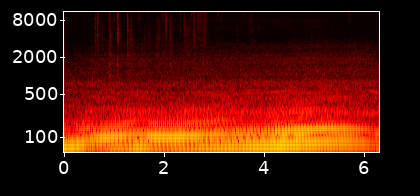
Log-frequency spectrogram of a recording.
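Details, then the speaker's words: 2018 Toyota Tundra, driving warmed up at the rpm where intake whistle used to occur, after removing the mesh ring from the throttle body to intake manifold gasket: deep even V8 rumble under throttle, no whistle; intake quiet, fix worked. "Oh yeah, it sounds super clean. I don't hear anything, guys."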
